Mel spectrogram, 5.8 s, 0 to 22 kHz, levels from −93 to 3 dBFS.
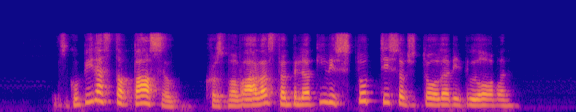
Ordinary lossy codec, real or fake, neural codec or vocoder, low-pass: none; fake; codec, 16 kHz in and 24 kHz out, 0.6 kbps, FocalCodec, streaming, 4096 codes; 7.2 kHz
